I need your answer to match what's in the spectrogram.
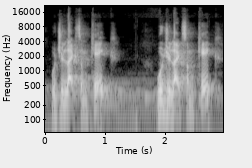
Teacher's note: So for all questions which expect a yes or a no answer, you would raise your pitch or your intonation towards the end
